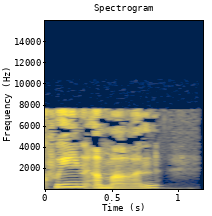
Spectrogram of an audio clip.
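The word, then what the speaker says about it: Kouign-amann: Oh, and the Kogan Amman, which the author then notes is pronounced Queen Amman, pastries are a delicious simplicity.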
